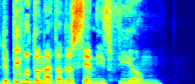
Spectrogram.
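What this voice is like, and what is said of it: Weak put-on French accent. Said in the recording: “That was my French accent. It wasn't very good.”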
